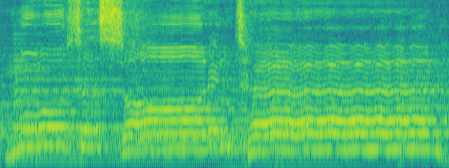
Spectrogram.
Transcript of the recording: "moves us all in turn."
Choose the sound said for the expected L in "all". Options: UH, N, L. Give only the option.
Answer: N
